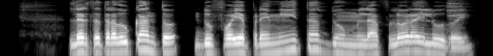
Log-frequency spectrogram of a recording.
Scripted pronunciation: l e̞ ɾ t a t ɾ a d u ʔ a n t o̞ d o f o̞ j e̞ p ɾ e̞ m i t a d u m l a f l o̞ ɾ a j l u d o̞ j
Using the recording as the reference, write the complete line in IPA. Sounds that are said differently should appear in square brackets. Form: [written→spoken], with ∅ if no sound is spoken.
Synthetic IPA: l e̞ ɾ t a t ɾ a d u [ʔ→k] a n t o̞ d [o→u] f o̞ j e̞ p ɾ e̞ m i t a d u m l a f l o̞ ɾ a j l u d o̞ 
